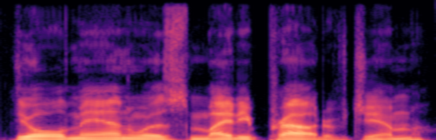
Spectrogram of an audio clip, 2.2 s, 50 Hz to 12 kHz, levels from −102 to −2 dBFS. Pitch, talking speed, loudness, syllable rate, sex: 110 Hz, 220 wpm, -18 LUFS, 4.5 syllables/s, male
